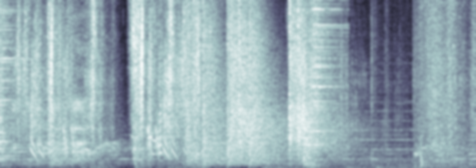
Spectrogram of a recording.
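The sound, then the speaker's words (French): Spaceship weapon fire striking a ship in a video game, heard as a run of dense, loud blasts and crashing impacts that come in several heavy bursts over a few seconds, with no talk. “On se prend des tirs du vaisseau. On a des salles endommagées.”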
